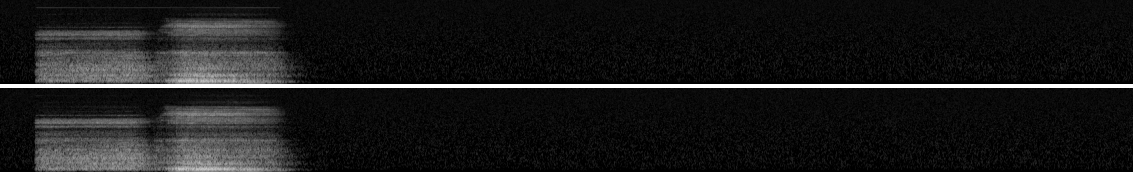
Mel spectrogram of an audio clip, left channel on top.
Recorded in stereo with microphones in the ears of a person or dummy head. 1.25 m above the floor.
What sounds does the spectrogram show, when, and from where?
0.3 s snoring: 20° right (ahead or behind), 5.5 m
